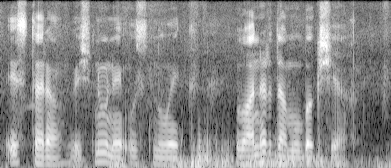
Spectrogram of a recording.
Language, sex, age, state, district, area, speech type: Punjabi, male, 18-30, Punjab, Hoshiarpur, urban, read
